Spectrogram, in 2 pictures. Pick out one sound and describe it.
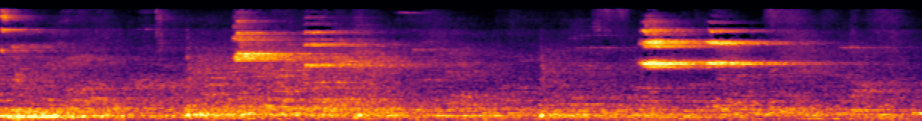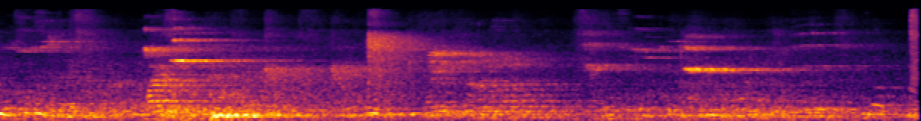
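Children talk and call out in a large echoing hall.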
